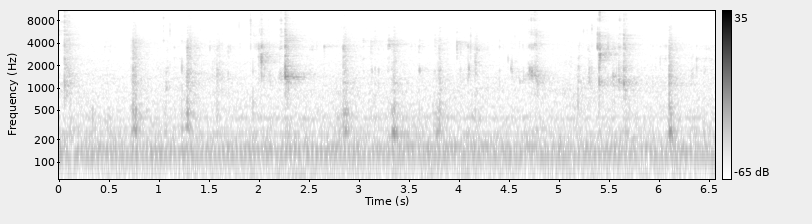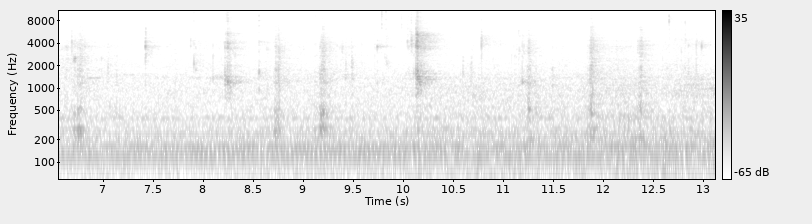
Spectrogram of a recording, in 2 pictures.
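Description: Close-miked chewing of crisp cucumber slices: a run of irregular crunches and wet clicks, roughly two a second.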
